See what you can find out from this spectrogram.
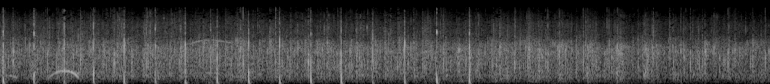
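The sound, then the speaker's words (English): A church audience applauds children who have read the Gospel of John, with sustained clapping from many hands and a few louder, evenly spaced claps standing out over the steady patter. “So let's clap for them.”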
